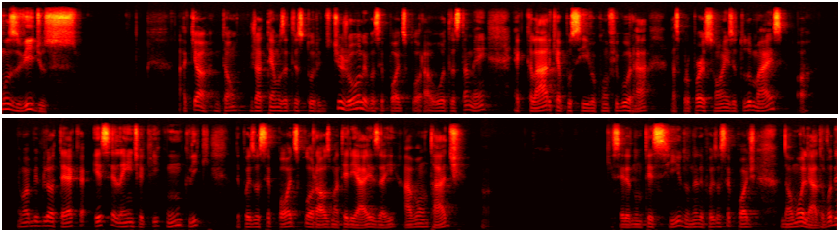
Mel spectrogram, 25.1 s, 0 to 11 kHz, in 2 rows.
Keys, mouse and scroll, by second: 1.7-3.0 drag, 3.0-3.6 scroll up 5, 3.8 scroll down 1, 4.0 middle click, 4.5 scroll up 2, 11.5 scroll down 1, 11.8-14.8 middle drag, 20.3 scroll down 1, 20.4 middle click, 21.0-22.2 scroll up 9, 22.2-22.8 scroll down 6, 22.8 middle click, 23.0-23.9 scroll up 1, 23.9 shift+middle click, 24.6-25.0 drag.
